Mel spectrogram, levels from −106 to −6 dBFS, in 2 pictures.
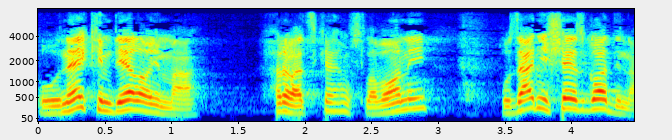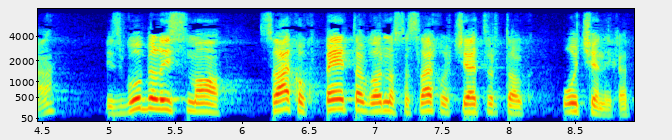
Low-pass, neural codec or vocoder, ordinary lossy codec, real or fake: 7.2 kHz; none; none; real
